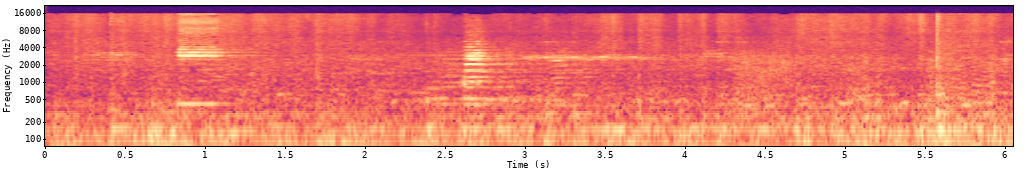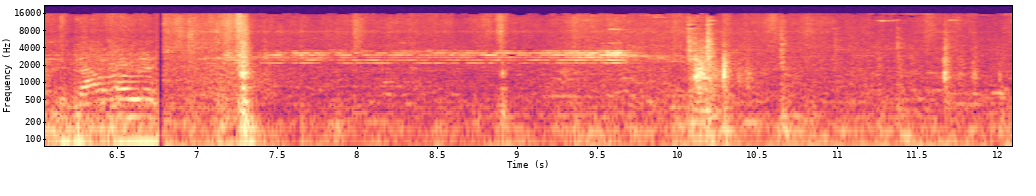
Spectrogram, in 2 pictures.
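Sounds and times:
street traffic rumble: 0.0s - 12.0s
vehicle horn toot: 0.4s - 1.2s, 2.5s - 3.4s.

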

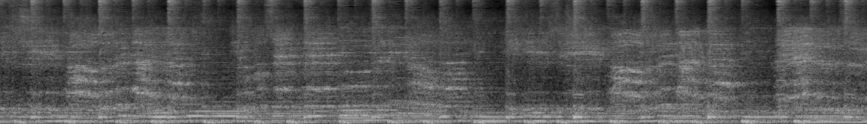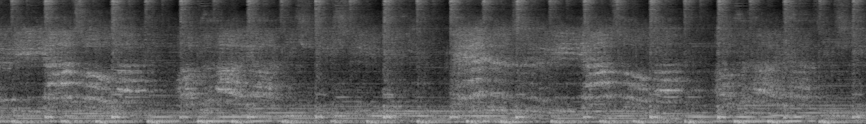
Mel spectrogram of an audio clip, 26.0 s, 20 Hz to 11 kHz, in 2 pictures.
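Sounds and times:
choir singing in unison: 0.0s - 19.0s, 19.7s - 26.0s
live band with bass line: 0.0s - 26.0s.

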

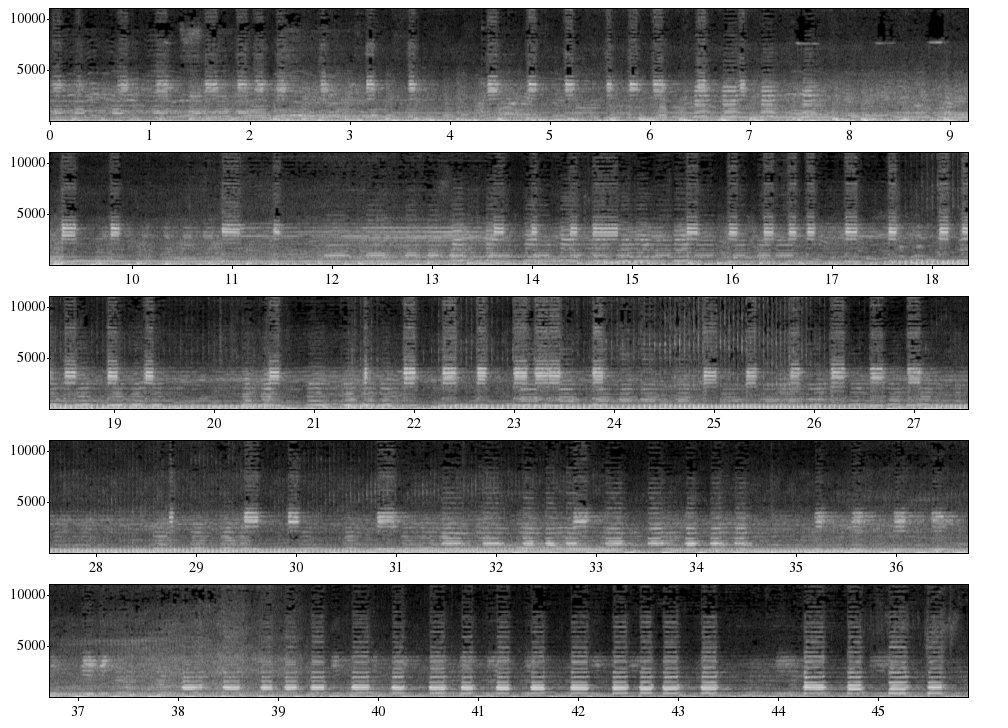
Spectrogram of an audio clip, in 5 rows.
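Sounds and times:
music with bass beat: 0.0s - 29.8s, 30.5s - 45.9s
car horns honking: 0.0s - 45.9s
cars passing: 0.0s - 45.9s.

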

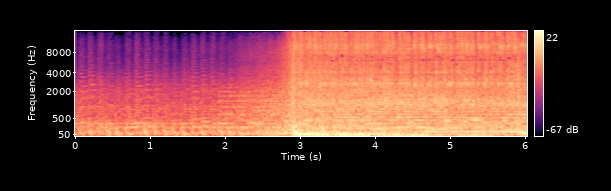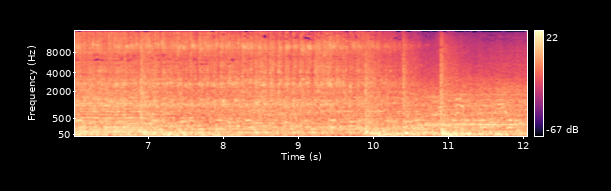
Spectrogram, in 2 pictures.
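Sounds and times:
music playing: 0.0s - 12.0s
car engine running: 2.9s - 10.6s.

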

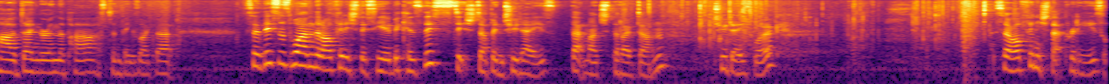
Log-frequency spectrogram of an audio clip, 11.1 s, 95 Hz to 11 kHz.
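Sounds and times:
plastic crinkling: 6.0s - 10.6s.

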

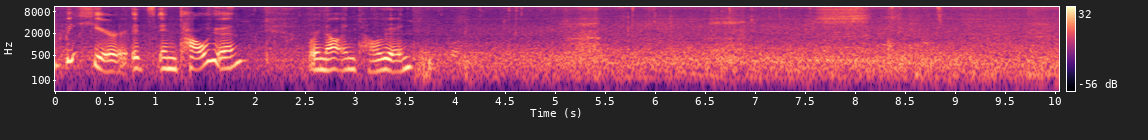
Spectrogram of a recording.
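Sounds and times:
steady rain: 0.0s - 10.0s.

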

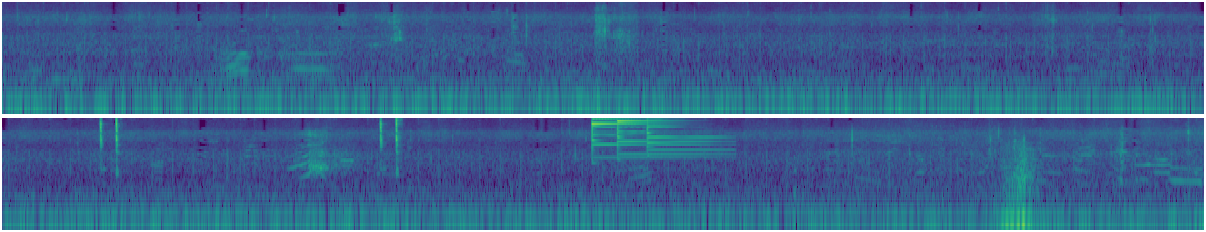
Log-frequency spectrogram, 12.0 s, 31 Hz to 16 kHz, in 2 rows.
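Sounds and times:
bicycle bell ringing: 9.0s - 9.7s.

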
